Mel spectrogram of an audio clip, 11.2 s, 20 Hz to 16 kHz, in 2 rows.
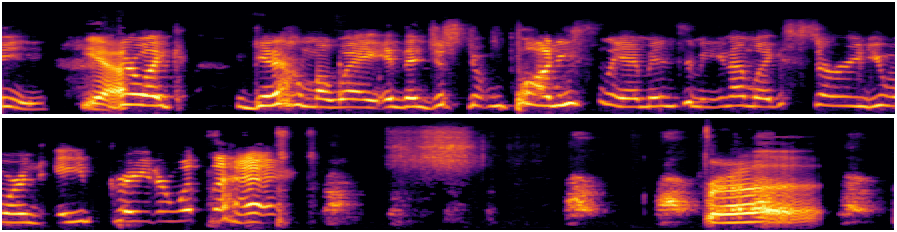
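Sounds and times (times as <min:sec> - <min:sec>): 
speech: 0:00.0 - 0:11.0
short sharp dog barks: 0:07.6 - 0:07.9, 0:09.1 - 0:10.0, 0:10.8 - 0:11.1
hissing scuffling noise: 0:08.0 - 0:08.8.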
